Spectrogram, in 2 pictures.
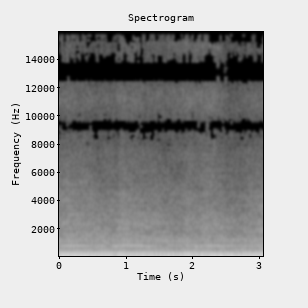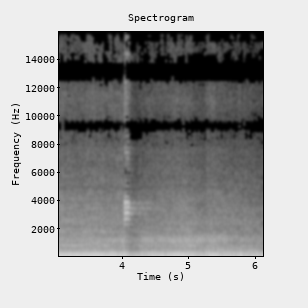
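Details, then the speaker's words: Skygo 150 King scooter riding home after a two-year overall service with an oil change and brake repairs: smooth, steady engine drone with even pulses and no ticking or rattle. Normal running engine; sounds like new. "Ayan, no, napaka ganda, may brake na tayo, dalawang brake, tapos may brake light na, condition na yung brake light, tapos ayan, no, ang ganda ng tunog, no, parang brand new yung motor natin."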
